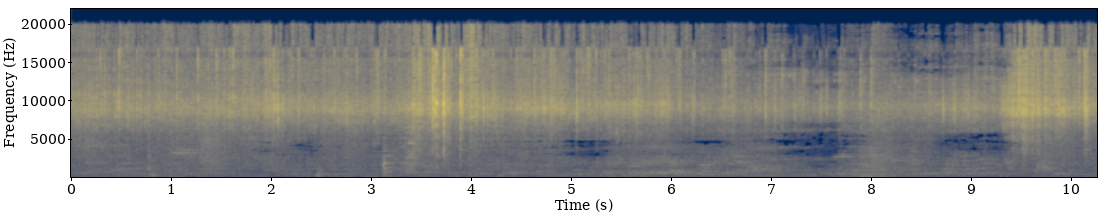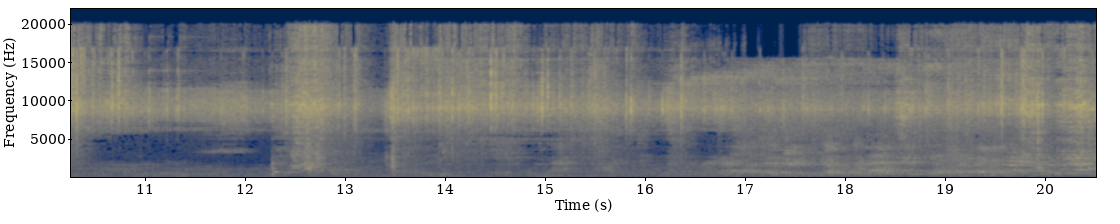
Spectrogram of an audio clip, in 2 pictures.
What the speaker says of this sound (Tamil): லேசாக எண்ணெய் விட்டுட்டோம் இப்போ அடுத்த பக்கம் திருப்பி போட்டுருவோம்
